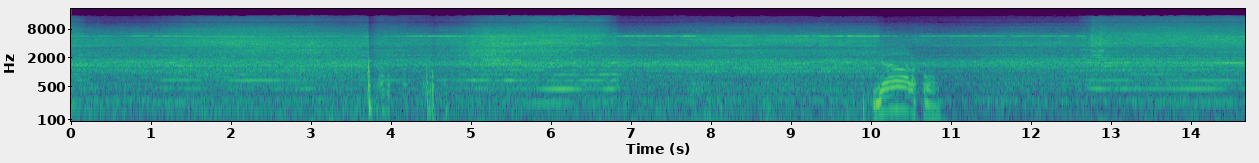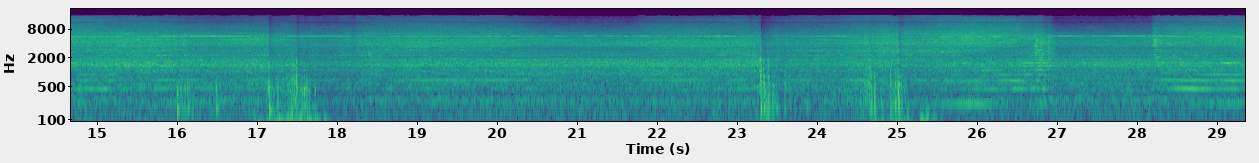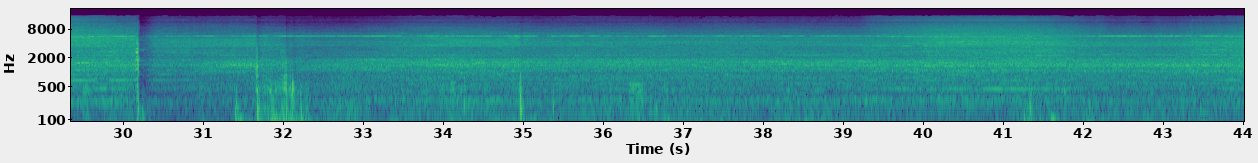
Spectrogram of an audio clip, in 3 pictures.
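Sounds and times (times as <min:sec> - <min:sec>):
router cutting foam: 0:00.0 - 0:44.0.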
